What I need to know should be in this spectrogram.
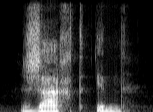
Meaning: second-person (gij) singular past indicative of inzien
- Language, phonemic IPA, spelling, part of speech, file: Dutch, /ˈzaxt ˈɪn/, zaagt in, verb, Nl-zaagt in.ogg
